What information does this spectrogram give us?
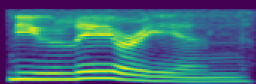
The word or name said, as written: Mullerian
